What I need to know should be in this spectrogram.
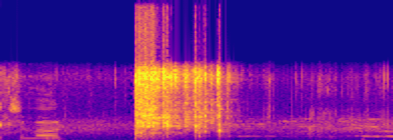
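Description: A metal object clatters onto hard ground.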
